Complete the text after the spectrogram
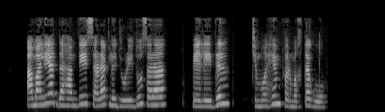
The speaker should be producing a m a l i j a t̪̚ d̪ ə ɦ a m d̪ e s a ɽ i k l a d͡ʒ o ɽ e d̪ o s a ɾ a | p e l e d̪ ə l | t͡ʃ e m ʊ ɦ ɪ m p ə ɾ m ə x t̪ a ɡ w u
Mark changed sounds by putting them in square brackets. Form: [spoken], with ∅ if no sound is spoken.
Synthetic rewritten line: a m a l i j [ɑ] t̪̚ d̪ ə ɦ a m d̪ e s a ɽ [a] k l a d͡ʒ o ɽ e d̪ o s a ɾ a | p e l e d̪ ə l | t͡ʃ e m ʊ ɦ ɪ m p ə ɾ m ə x t̪ a ɡ w u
